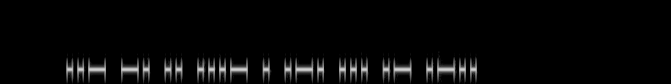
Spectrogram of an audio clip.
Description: Morse code, heard as a keyed tone, about 22 wpm, 700 Hz. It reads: UNIVERSAL
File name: 9 Letter Words - First 3 Letters Given - 22wpm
